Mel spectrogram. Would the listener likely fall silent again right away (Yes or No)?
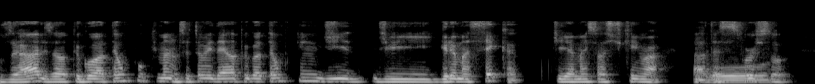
No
